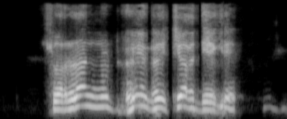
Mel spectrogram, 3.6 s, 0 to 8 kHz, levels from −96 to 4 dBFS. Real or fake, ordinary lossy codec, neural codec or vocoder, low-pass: fake; AAC, 32 kbps; codec, 44.1 kHz, 2.6 kbps, SNAC; 7.2 kHz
